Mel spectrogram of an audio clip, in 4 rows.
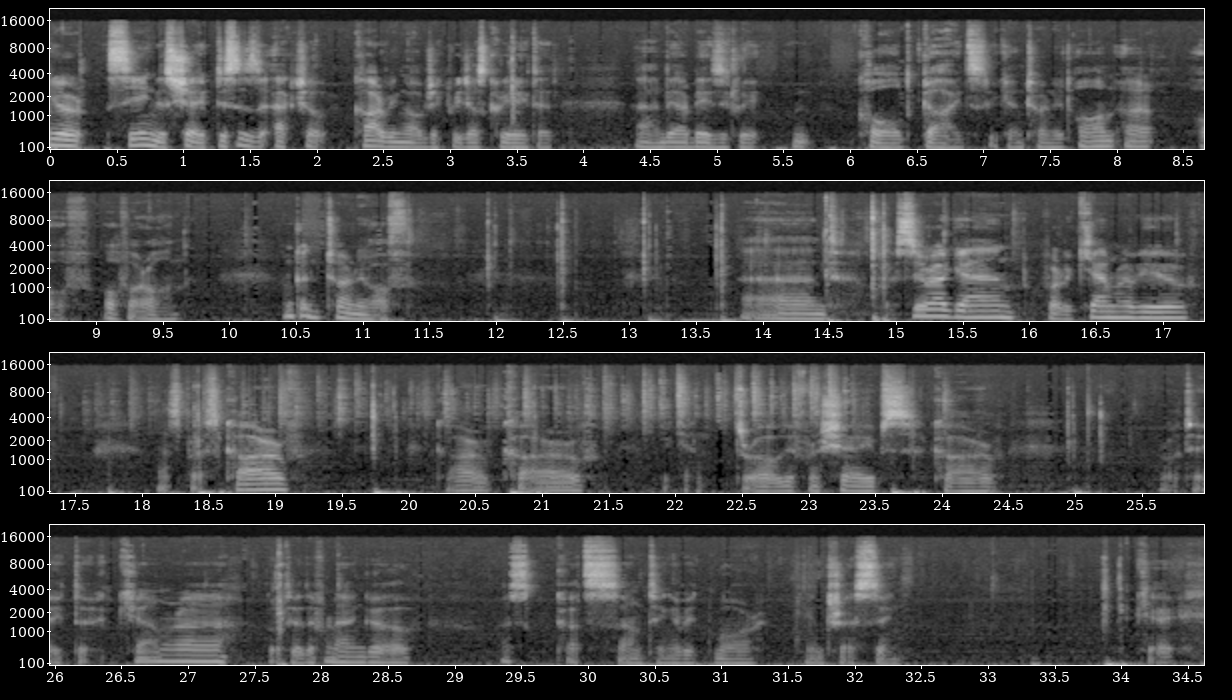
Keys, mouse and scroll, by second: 0.2 middle click, 7.2 click, 8.2 click, 10.2 click, 11.4 middle click, 12.1 ctrl+middle click, 12.6 middle click, 13.3 ctrl+middle click, 14.0 middle click, 14.8 KP_0, 17.1 click, 18.5 k, 19.0 click, 19.7 k, 20.2 click, 20.8 k, 21.5 click, 23.6 k, 25.1 alt+middle click, 28.1 click, 33.9 k.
